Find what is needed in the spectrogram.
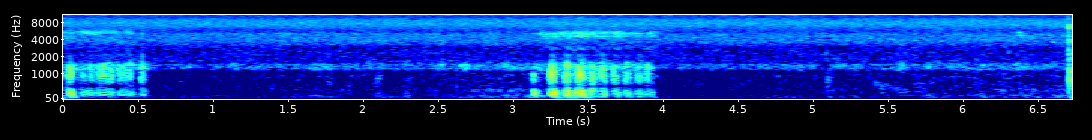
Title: Penelope Snores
